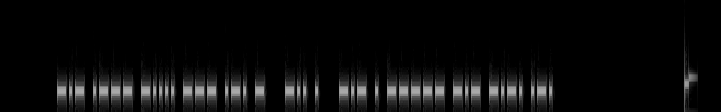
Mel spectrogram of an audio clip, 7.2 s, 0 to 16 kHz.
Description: Morse code, heard as a keyed tone, about 40 wpm, 700 Hz. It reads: KJ6ORT DE KE0KCR
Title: USA Callsign DE Callsign - 6 Characters - 40wpm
